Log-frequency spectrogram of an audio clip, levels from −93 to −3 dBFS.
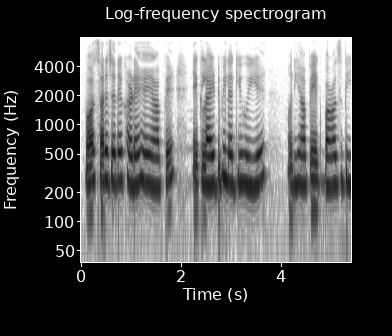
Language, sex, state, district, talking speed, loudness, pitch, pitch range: Hindi, female, Uttar Pradesh, Hamirpur, 235 wpm, -17 LUFS, 245 Hz, 235-260 Hz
